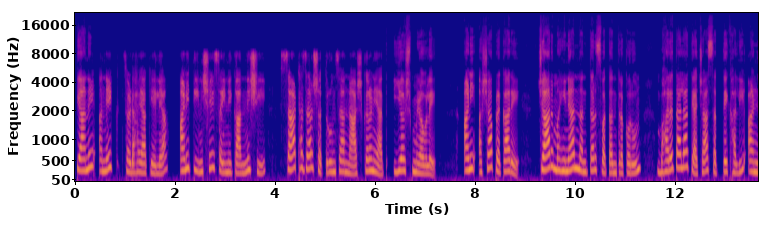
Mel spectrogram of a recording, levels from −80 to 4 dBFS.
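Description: From 0.32 s to 6.25 s the speech turns muffled and rough, with a watery texture and the top end missing, before clarity returns just ahead of "यश मिळवले आणि अशा". This is a call bitrate drop: the encoder's rate fell from 48 to 10 kbps and stayed at its lowest for about 5.25 s, coding the sound more coarsely and narrowing the bandwidth from 20 kHz to 8 kHz.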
